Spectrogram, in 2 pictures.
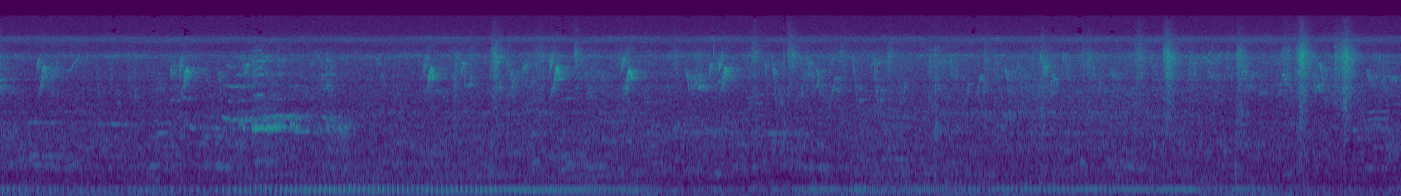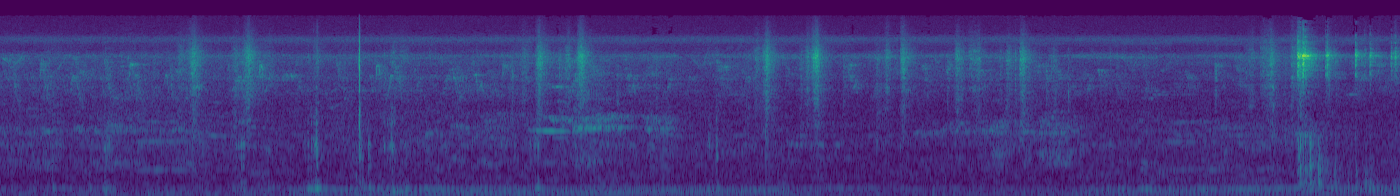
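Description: Small birds chirping and calling in short high notes, scattered throughout, over a low background rumble that is strongest in the first few seconds. A single sharp click sounds near the end.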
